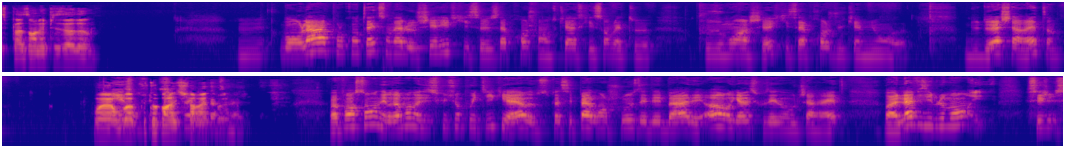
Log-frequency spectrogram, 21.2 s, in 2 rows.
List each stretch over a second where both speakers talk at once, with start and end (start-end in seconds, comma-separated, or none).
11.7-12.9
